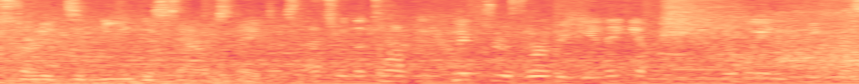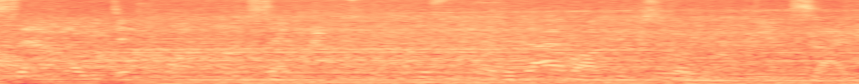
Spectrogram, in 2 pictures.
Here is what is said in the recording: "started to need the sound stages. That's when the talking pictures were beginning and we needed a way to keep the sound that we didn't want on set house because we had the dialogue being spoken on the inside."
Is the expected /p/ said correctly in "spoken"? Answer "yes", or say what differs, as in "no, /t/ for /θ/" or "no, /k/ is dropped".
no, /p/ is dropped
